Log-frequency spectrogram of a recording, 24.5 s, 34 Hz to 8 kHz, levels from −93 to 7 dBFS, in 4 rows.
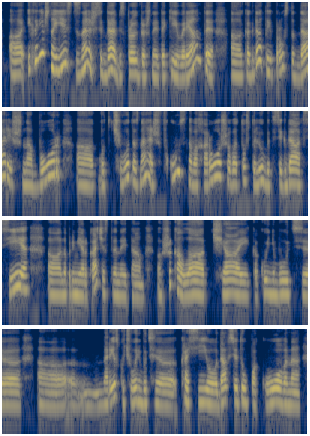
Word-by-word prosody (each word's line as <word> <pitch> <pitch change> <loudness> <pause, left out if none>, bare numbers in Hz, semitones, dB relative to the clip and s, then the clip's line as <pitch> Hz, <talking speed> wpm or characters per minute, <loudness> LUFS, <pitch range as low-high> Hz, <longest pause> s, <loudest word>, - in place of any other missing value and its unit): А, 190 +1 +1
и, 245 - 0
конечно, 285 -6 +5
есть, 305 +8 +2
знаешь, 245 - +4
всегда 230 +3 +4
беспроигрышные 170 -2 -1
такие 165 +1 -2
варианты, 385 - +3 0.3
а, 175 -2 -2
когда 190 - +2
ты 215 - -2
просто 205 +1 -3
даришь 215 - +1
набор, 185 - 0 0.3
а, 170 -2 -2
вот 170 +1 -8
чего-то, 205 +3 0
знаешь, 190 - -2
вкусного, 255 - -2
хорошего, 200 0 +1
то, 215 +5 -6
что 220 -5 -6
любят 175 -4 -3
всегда 180 +1 +1
все. 220 +6 +3 0.4
А, 170 -1 -1
например, 165 -1 -2
качественный 165 -3 -1
там, 145 -2 -7 0.2
э, - - -8
шоколад, 170 - +1
чай, 170 -3 0
какую-нибудь, 170 -1 -4
э, 155 -1 +1 0.3
а, 150 -1 -5
м, 145 0 -11
нарезку 180 +6 +1
чего-нибудь, 175 -1 -2
э, 150 -3 -1
красивого, 180 -3 +1
да. 180 +5 +3
Всё 190 -1 +1
это 185 +1 +1
упаковано. 160 -2 0
175 Hz, 110 wpm, -23 LUFS, 165-210 Hz, 0.4 s, конечно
